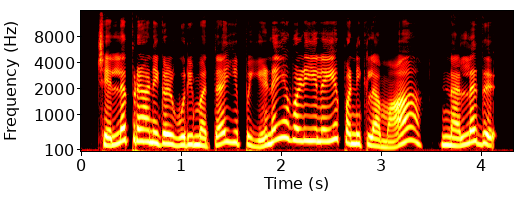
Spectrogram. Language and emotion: Tamil, happy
